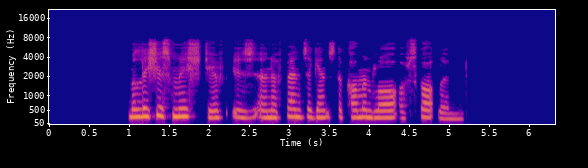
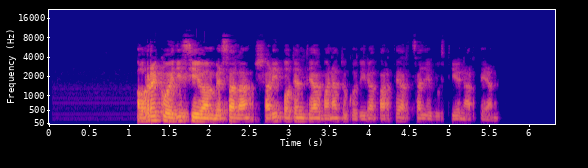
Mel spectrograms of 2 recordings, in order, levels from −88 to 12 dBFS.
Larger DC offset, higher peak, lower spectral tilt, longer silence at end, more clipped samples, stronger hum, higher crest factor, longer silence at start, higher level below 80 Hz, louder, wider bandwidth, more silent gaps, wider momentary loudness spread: neither; second, -10 dBFS vs 0 dBFS; about the same, -4.5 dB/octave vs -5.5 dB/octave; first, 1.15 s vs 0.75 s; neither; neither; about the same, 16 dB vs 18 dB; about the same, 1 s vs 1.1 s; second, -72 dBFS vs -62 dBFS; second, -24 LUFS vs -16 LUFS; second, 7.8 kHz vs 9 kHz; neither; second, 10 LU vs 18 LU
